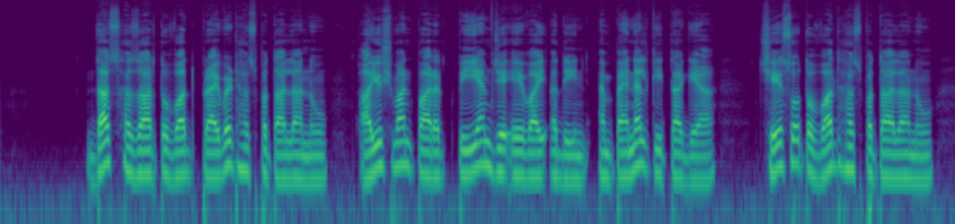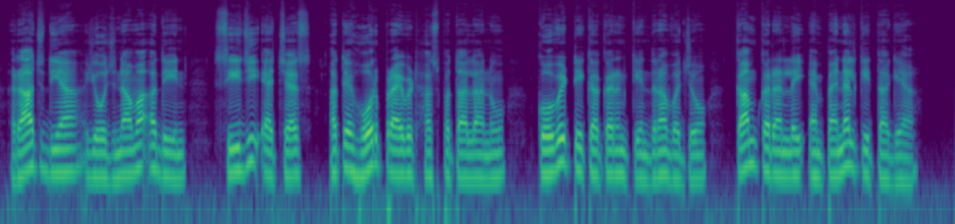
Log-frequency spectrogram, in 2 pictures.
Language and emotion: Punjabi, neutral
